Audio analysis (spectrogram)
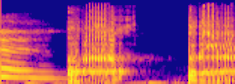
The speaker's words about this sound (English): Bro, your mic, I didn't hear anything. I burped.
